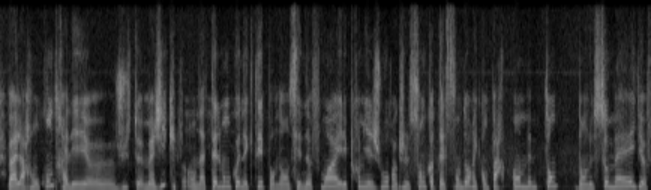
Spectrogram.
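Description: A woman's fairly high-pitched voice with a dark, mellow tone, fairly even intonation, a moderate pace and hardly any pauses, in a dry, close sound with no echo over a quiet background. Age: 40s. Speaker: mother sharing birth story, entrepreneur. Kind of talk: testimony.

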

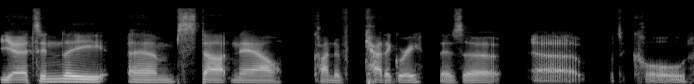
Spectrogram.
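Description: Speaking at a very slow pace with an Australian accent, a man has a fairly low pitch and fairly even intonation, and the sound is dry and close with no echo. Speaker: project team member. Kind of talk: casual chat.

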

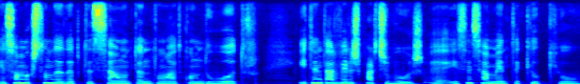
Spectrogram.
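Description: A woman with a fairly high pitch speaks in a somewhat breathy voice with a dark, mellow tone. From Portugal, Leiria. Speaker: music photographer. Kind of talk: interview conversation.

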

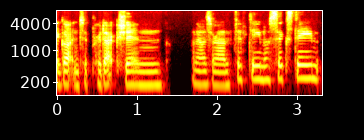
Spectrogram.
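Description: This woman speaks with a New Zealand accent at a medium pitch. The sound is dry and close with no echo, and the background is quiet. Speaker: singer-songwriter. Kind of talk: interview.

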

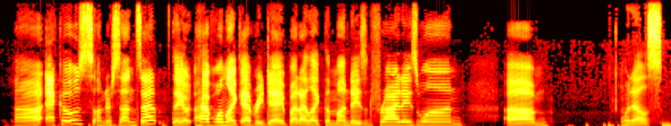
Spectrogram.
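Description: An ordinary speaking voice from a woman with an American accent, fairly high-pitched with ordinary pitch variation, at a fairly slow pace. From New Jersey. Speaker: stand-up comedian. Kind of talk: casual chat.

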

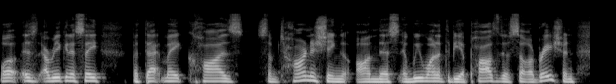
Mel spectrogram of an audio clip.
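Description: This man has a plain, everyday voice, pitched fairly high with ordinary variation and very even loudness. He moves at a fairly quick pace against a quiet background. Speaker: theologian and Sheen advocate. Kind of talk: casual chat.

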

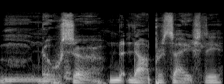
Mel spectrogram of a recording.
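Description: In a put-on character voice, the speaker sounds gruff with a slightly husky edge and a bright, sharp tone, moving at a fairly slow pace with ordinary pitch variation on a very clean recording with a silent background. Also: man, extremely low pitch for a man.

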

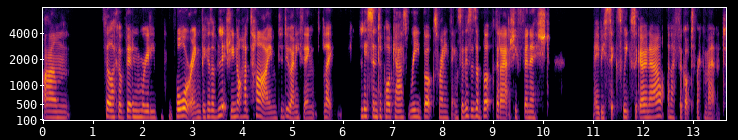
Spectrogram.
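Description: Dry and close with no echo, a woman's unremarkable speaking voice moves at a fairly quick pace with a fairly low pitch and fairly even intonation. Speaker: podcast host.

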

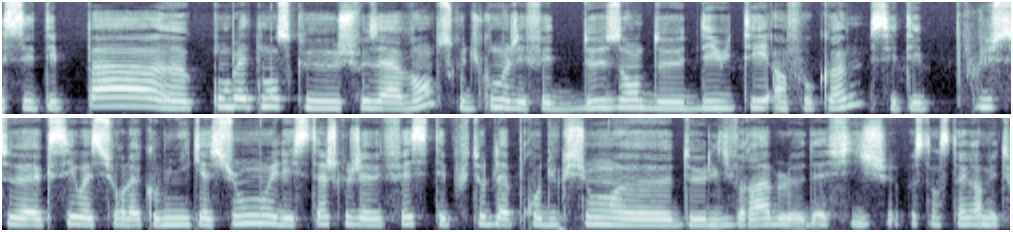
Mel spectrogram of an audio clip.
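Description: A woman's dark, mellow tone at medium pitch, fairly even intonation, moderate pace and hardly any pauses. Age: 20s. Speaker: civic service volunteer. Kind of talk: interview.

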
